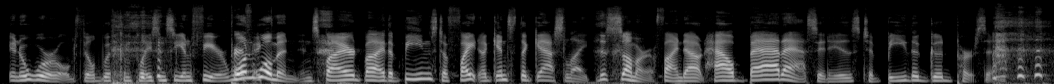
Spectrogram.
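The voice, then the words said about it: Deep epic movie trailer voice. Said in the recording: “epic movie trailer voice ... I'm not great at a deep voice”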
